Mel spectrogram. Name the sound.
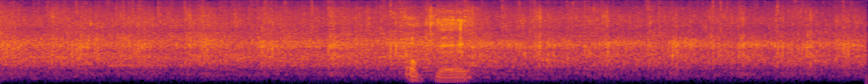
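audience applauding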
